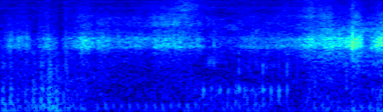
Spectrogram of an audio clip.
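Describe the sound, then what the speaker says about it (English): A cat purrs in a faint, steady rumble that stays close and soft throughout, with no talk. "wow, that purr is ridiculous"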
